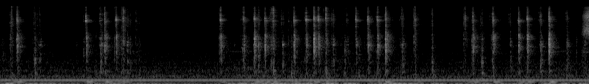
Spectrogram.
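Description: Keys clatter on a computer keyboard as text is typed, a steady run of quick, close clicks in irregular bursts with short pauses, over a constant low electrical hum and no talking.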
